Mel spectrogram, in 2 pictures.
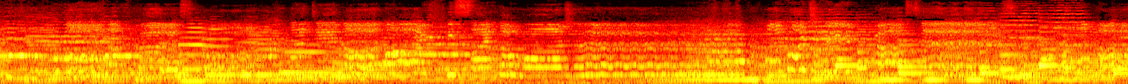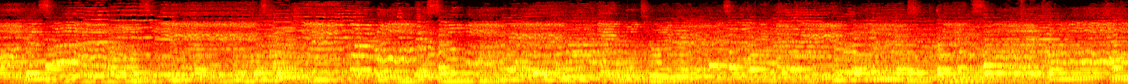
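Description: Mezzo-soprano singing with vibrato in an art song, over a chamber ensemble of bowed strings (violin, viola, cello, double bass), flute, clarinet and piano.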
